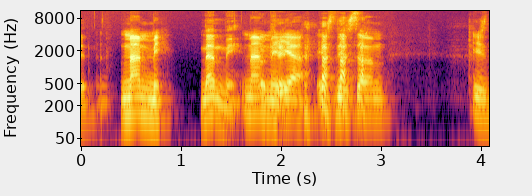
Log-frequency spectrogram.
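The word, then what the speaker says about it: mämmi: Before we leave the food, the last two food-related questions are: what do you think of memma? Memma, is that how you say it? Memmi.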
